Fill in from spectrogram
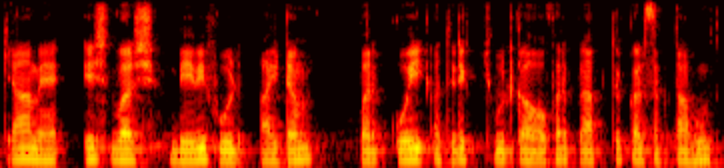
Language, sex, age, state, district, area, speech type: Hindi, male, 18-30, Madhya Pradesh, Gwalior, rural, read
